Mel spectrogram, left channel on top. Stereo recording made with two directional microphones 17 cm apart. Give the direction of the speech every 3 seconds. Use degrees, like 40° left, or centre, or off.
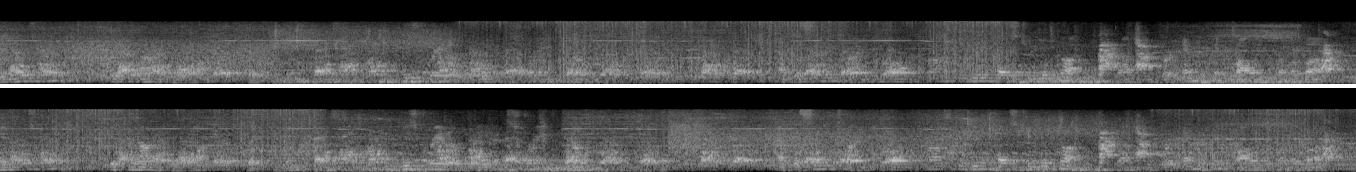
60° right, 50° right, 30° right, centre, 30° left.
